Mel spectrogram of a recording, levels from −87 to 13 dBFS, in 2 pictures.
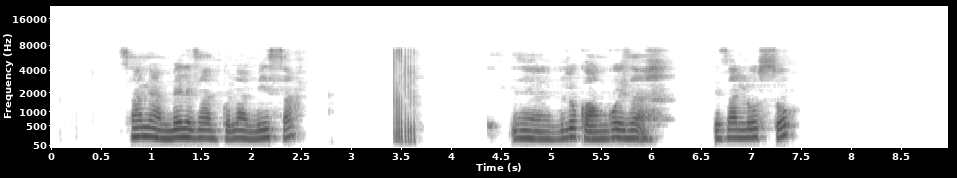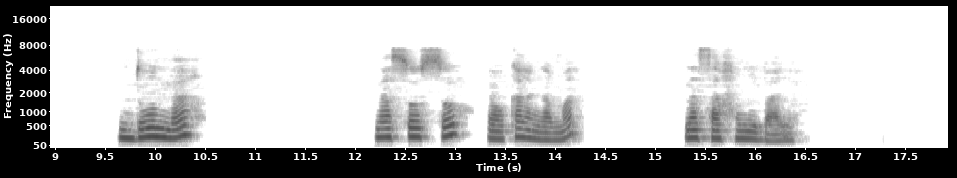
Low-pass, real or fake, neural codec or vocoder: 7.2 kHz; real; none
